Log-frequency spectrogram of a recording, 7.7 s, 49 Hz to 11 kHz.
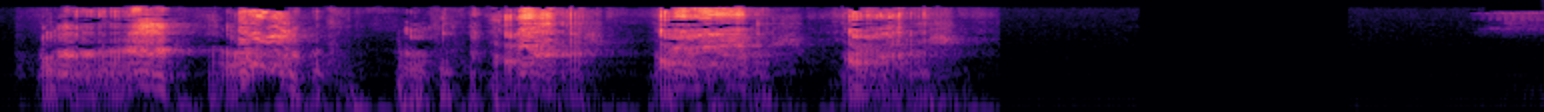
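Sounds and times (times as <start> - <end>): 
raspy pig oinks and squeals: 0.2 - 5.0.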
